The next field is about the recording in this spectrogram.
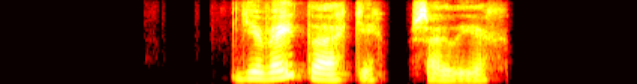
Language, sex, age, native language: Icelandic, female, 20-29, Icelandic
